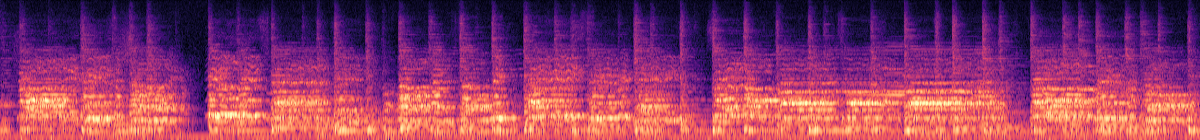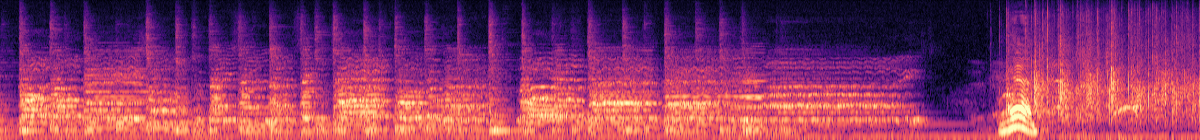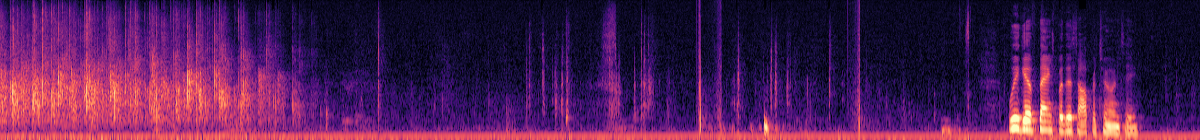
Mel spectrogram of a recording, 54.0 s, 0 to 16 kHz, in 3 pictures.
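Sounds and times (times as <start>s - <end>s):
church choir singing: 0.0s - 32.0s.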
